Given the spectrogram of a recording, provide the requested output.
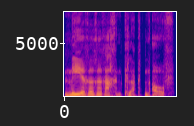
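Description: A man reading an audiobook in a slow, deliberate, dryly ironic manner, recorded close on a studio mic in a dry booth. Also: mid-range voice, expressive, no room sound. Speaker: audiobook narrator. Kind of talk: scripted narration.

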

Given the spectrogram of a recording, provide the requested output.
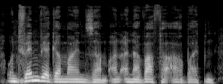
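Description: A man voicing a controlled, insistent female commanding officer in a dry, husky-toned audiobook reading. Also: on the low side, warm tone, dry recording. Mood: urgent. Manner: insistent, measured pleading.

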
